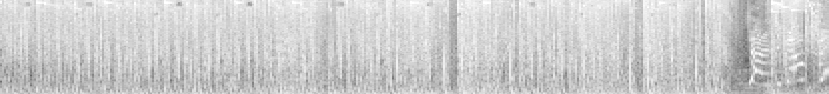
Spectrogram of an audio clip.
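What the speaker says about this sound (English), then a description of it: "She has like these really cool like laser guns." Rapid laser gun fire in a video game, a dense continuous barrage of shots that dips briefly near the end, where a short voice-like sound cuts through.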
